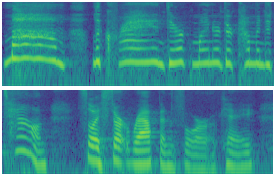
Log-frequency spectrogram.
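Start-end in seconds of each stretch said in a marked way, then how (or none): 0.0-3.2 high, play-acted, all-excited, eager voice. Retelling a phone call from Cheyenne: imitating Cheyenne all excited. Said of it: "all excited".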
